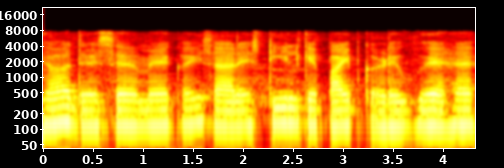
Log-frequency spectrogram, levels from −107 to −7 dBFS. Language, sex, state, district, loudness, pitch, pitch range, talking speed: Hindi, male, Jharkhand, Garhwa, -20 LUFS, 120 Hz, 115-125 Hz, 150 wpm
